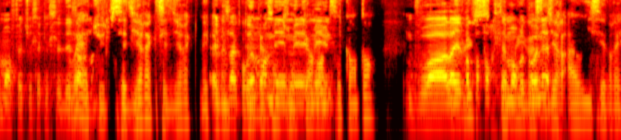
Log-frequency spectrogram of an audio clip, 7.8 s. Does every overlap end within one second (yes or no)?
no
